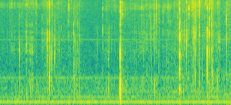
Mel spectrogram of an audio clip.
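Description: Faint crinkling and a couple of small clicks from a plastic piping bag being handled and squeezed as lime curd is piped.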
